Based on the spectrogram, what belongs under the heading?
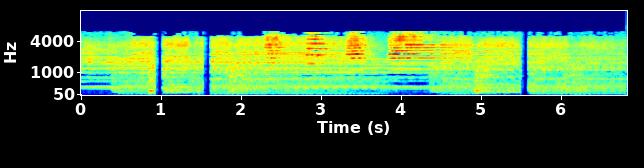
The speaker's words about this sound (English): It's a real nice train, streamliner and all. They have a compartment for you.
